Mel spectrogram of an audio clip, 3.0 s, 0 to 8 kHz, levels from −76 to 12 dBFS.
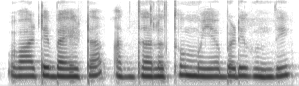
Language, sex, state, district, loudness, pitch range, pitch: Telugu, female, Telangana, Hyderabad, -14 LUFS, 235-260 Hz, 245 Hz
